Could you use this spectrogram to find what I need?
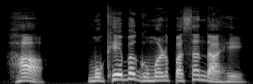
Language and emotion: Sindhi, neutral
